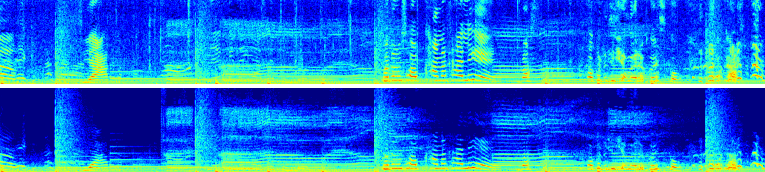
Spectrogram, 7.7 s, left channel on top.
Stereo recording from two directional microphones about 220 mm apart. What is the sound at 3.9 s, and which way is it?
Speech, 15° left (ahead or behind).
